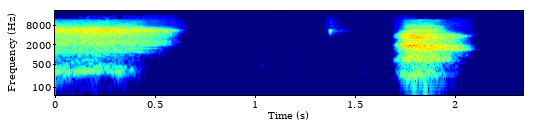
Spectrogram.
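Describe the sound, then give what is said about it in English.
One deep breath is taken in through the nose as a long, airy inhale, then after a quiet pause it is released out through the mouth in a shorter, fuller exhale, with no talking. “We're going to take 3 deep breaths right now, 1 in through your nose and out through your mouth.”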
